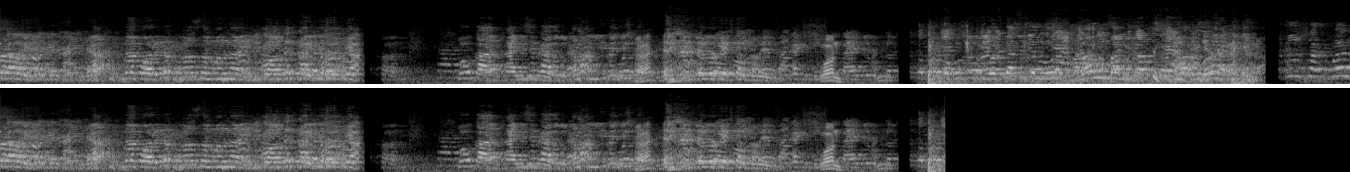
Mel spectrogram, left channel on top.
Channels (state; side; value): drops out; right; at 9.5 s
